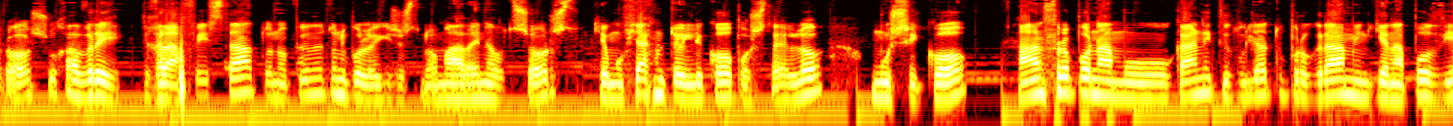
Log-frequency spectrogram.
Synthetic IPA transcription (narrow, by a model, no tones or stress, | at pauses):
ɾosuxɐvɾiɣɾɐfist̪ɐt̪o̞no̞pioðed̪onipo̞lo̞ʝiso̞st̪ino̞̰mɐðɐineot̪so̞ɾst̪ce̞mufçɐxnit̪o̞ilikoopo̞sθe̞lo̞ | musiko̞ | ɐnθɾo̞po̞nɐmukɐnit̪iðuʎɐt̪upɾo̞ɣɾɐmiŋcenɐpo̞ði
